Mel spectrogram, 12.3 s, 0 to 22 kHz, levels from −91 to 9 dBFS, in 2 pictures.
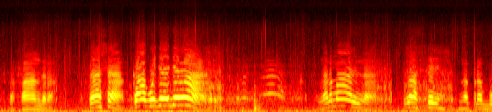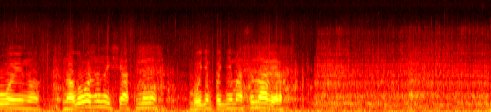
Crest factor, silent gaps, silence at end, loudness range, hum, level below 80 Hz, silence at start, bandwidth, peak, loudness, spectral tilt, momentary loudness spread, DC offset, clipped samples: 16 dB; none; 0 s; 6 LU; none; -36 dBFS; 0 s; 7.8 kHz; 0 dBFS; -17 LUFS; -8 dB/octave; 20 LU; under 0.1%; under 0.1%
